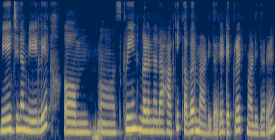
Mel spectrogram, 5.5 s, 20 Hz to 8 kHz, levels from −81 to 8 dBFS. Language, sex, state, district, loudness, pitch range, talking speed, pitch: Kannada, female, Karnataka, Shimoga, -14 LUFS, 195-245 Hz, 120 wpm, 210 Hz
